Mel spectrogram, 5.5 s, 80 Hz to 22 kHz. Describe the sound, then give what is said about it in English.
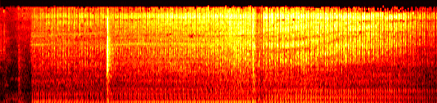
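A Harley Davidson 1200 Sportster motorcycle engine idles with a deep, loping throb, held steady and fairly faint, broken by a brief sharp click. “That's a motorcycle. It was actually a Harley Davidson motorcycle. And if you're really interested, it was a Harley Davidson 1200 Sportster.”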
